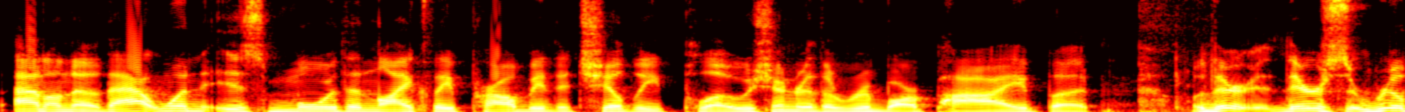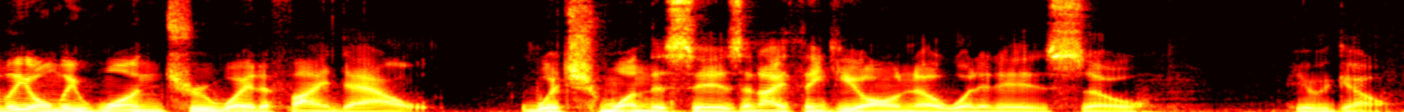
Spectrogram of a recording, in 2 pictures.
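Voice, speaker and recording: A man's voice: lowish voice, measured pace. A man talking casually to camera as a food challenge vlogger while eating sour candy.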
